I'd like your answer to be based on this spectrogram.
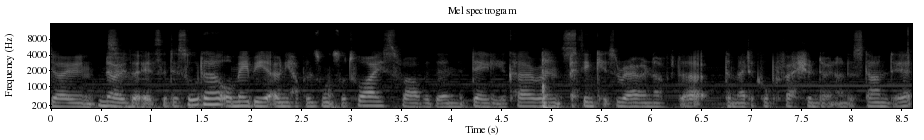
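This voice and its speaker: A woman with a British accent speaks with music in the background. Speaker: interviewee with a neurological disorder. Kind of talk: interview. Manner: hesitant.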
